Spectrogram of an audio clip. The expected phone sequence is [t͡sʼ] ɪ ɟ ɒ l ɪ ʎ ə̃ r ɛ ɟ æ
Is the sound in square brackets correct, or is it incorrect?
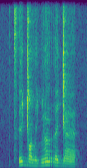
correct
